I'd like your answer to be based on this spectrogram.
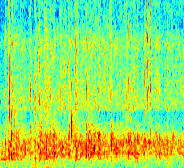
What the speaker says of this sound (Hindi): एक बार जोरदार तालियां चाहूंगा।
